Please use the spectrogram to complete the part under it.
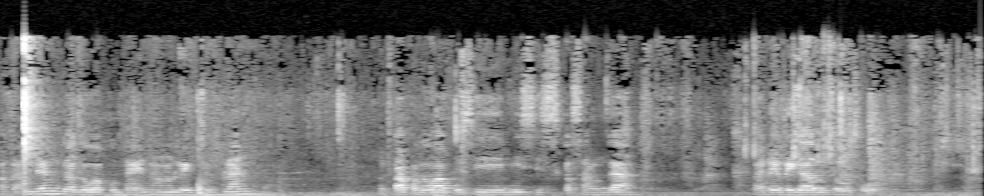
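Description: A young woman talks calmly close by.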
